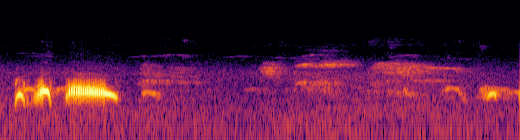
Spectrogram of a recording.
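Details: A 'thổ'-voiced spotted dove delivering thúc and calling coos: a pair of short upswept notes, then a full, steady low coo, trailing into faint murmurs and a soft closing coo.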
